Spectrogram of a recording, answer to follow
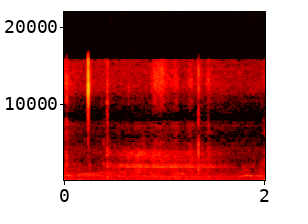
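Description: Near silence: faint outdoor background noise with a couple of tiny ticks.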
